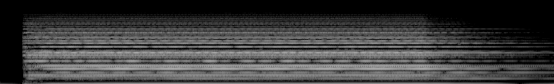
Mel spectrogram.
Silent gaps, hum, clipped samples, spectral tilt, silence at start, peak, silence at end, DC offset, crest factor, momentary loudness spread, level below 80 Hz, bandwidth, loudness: none; none; under 0.1%; 0 dB/octave; 0 s; -8 dBFS; 0 s; 2%; 14 dB; 11 LU; -68 dBFS; 15 kHz; -21 LUFS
